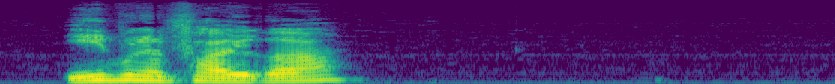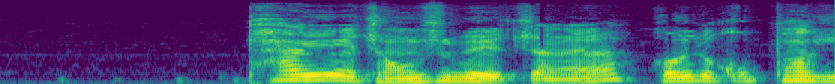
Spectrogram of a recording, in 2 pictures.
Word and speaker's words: π: 파이가 파이의 정수배 따라서 파이는 발음을 잘해야 되는데 얘는 F 발음이에요 파이 이거는 피 발음이에요 파이 그래서 유상수 파일과 파이 에 그 2분의 파이가 π에 정수 배웠잖아요 거기도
